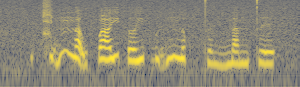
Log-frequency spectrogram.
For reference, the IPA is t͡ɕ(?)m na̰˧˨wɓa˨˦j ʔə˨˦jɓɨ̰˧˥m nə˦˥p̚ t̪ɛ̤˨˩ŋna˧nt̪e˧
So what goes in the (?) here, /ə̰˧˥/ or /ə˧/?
ə̰˧˥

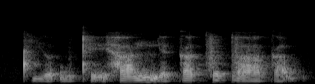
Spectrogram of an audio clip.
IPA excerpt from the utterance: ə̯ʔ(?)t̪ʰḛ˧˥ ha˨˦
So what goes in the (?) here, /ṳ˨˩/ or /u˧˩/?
u˧˩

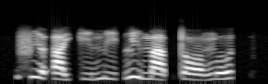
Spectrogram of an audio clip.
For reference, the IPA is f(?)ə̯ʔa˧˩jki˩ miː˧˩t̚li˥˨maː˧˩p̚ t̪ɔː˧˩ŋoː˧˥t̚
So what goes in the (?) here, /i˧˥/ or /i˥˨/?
i˥˨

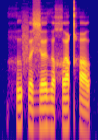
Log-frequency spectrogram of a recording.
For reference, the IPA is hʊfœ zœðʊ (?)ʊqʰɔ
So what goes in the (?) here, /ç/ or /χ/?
χ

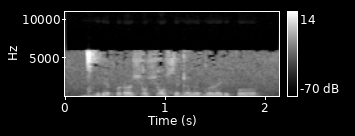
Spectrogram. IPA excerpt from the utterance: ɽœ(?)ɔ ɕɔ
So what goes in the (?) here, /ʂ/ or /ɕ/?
ɕ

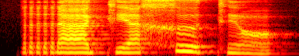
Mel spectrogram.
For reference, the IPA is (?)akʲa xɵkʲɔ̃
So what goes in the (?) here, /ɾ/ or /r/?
r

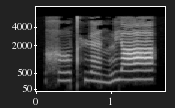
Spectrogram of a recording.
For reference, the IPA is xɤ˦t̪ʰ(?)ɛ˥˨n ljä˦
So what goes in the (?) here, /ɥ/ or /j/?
ɥ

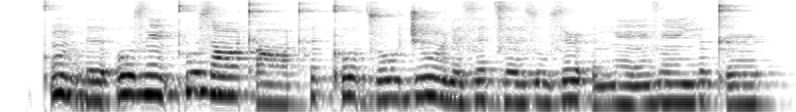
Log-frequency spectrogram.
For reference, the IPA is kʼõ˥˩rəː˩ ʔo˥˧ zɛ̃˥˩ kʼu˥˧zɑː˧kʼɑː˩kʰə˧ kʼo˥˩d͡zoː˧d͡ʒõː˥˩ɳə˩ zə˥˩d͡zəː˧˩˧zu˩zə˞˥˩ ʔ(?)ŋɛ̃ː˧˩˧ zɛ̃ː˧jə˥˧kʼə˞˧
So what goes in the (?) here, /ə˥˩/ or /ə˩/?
ə˩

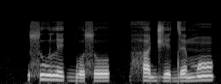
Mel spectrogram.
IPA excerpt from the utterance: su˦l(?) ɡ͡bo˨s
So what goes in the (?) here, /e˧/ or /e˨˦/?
e˧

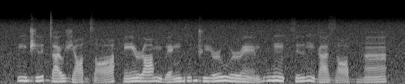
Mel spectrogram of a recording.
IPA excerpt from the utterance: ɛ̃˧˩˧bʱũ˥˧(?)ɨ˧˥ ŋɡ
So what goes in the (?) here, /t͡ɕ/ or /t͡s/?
t͡s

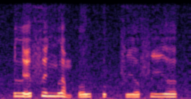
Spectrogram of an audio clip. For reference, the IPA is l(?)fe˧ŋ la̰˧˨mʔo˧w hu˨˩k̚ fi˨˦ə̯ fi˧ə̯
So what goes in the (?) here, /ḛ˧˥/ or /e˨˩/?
ḛ˧˥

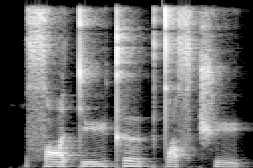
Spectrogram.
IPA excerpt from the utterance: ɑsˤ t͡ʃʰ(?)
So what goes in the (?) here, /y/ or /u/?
y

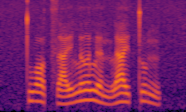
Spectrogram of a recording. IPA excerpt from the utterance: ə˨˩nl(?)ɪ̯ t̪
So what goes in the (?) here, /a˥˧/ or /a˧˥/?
a˥˧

